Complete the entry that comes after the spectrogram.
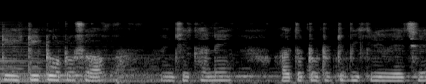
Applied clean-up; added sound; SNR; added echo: none; Guitar; 13 dB; reverberation time 2.4 s.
